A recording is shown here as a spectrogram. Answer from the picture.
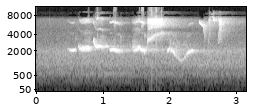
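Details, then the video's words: Common blackbird sings a short mellow fluted phrase of warbled notes, dipping low midway, ending in a thin squeaky high twitter. "Feketerigó énekel"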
